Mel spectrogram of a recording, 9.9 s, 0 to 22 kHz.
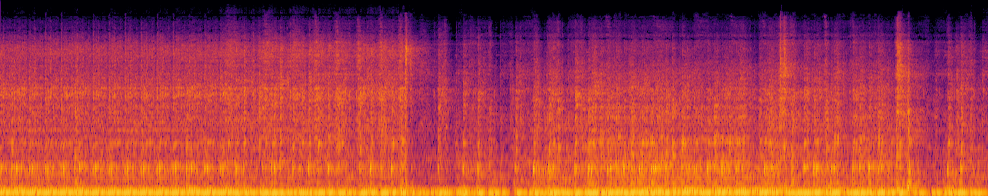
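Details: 1961 Chevrolet Impala with base 235 six-cylinder, 3-speed manual, first run after about 28 years in a junkyard: strong low rumble with irregular pops while revving; owner suspects a fluttering valve, possibly timing or old plug wires.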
